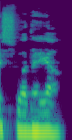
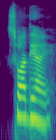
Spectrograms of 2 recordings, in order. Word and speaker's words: स्वाध्याय: सो योगा, जैसे जब मैं रिसर्च कर रहा था तो योगा में एक ऐसा टर्म है स्वधया. स्वधया बराबर मैंने प्रोनाउंस किया? स्वधया, स्वाध्याय, स्वाध्याय, स्वाध्याय.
